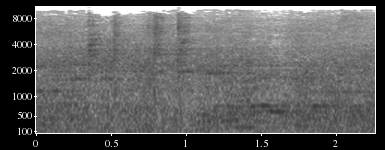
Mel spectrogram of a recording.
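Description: Loud, dense gym background noise with indistinct voices, and a few sharp clicks about half a second to a second in.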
